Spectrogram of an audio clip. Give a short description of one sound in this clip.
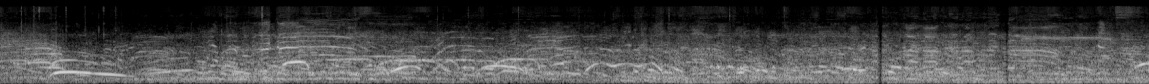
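A crowd of men and boys cheers and shouts excitedly outdoors.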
